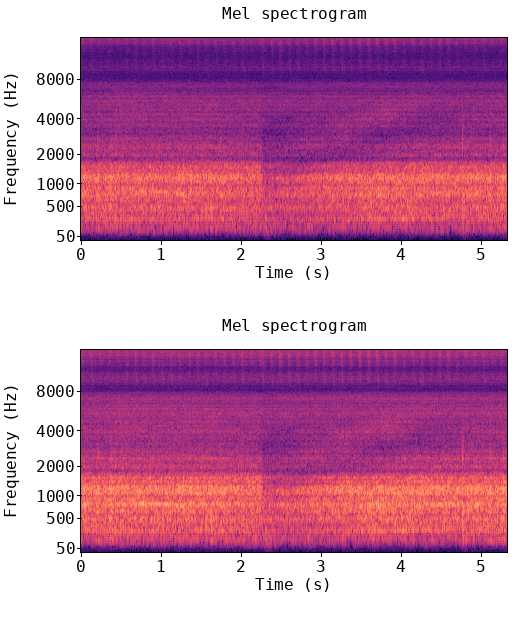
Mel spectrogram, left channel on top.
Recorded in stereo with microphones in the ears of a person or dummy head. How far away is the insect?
About 1.6 m.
